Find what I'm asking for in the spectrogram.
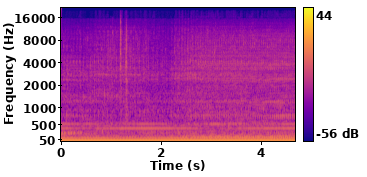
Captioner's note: engine whirs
